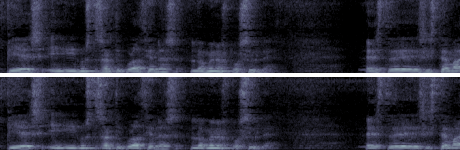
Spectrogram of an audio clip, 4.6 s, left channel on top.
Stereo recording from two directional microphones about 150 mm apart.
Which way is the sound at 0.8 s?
10° left (ahead or behind).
